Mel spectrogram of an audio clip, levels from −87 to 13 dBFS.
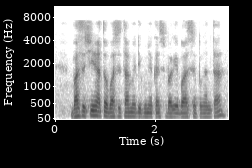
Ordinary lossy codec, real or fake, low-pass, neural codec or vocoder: AAC, 32 kbps; fake; 7.2 kHz; codec, 16 kHz, 6 kbps, DAC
